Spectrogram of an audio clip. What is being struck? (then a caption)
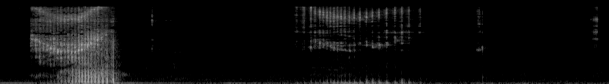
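Wooden hair comb. Fingernails flick and scratch across the teeth of a solid, hand-sized wooden hair comb. A dense, bright rasping scrape is followed by a rapid ripple of clicky flicks over the teeth, then a few faint isolated ticks.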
